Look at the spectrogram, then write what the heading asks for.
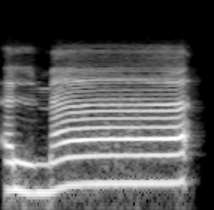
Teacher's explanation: On avait dit la hamza sakina, c'est en fermant les cordes vocales qu'on va le faire.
